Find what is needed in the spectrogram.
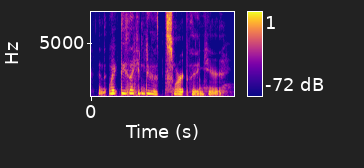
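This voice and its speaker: A woman's voice with vocal fry. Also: dry, close sound with no echo. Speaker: art streamer. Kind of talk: casual livestream chat while drawing. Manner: loud; halting, self-interrupting.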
